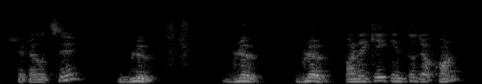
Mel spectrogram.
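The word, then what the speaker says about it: bleu: সেটা হচ্ছে ব্লু, ব্লু, ব্লু।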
